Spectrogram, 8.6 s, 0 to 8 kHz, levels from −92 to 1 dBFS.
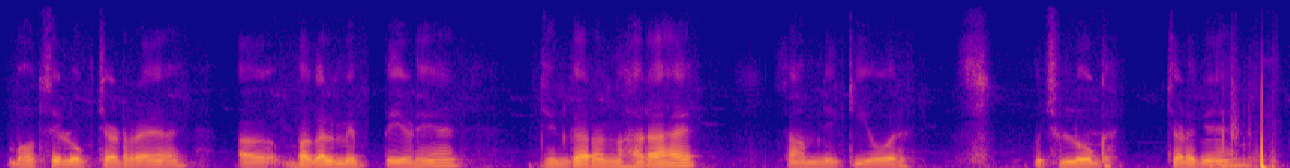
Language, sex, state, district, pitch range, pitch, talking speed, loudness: Hindi, male, Chhattisgarh, Korba, 115-125 Hz, 120 Hz, 155 wpm, -26 LUFS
